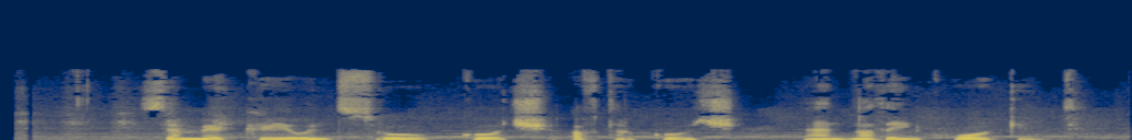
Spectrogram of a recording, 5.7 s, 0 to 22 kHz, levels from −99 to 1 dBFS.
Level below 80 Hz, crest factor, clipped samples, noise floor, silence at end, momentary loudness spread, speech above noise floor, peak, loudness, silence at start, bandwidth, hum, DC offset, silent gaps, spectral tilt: -66 dBFS; 20 dB; under 0.1%; -45 dBFS; 0.25 s; 10 LU; 24 dB; -2 dBFS; -21 LUFS; 0.1 s; 11.5 kHz; none; under 0.1%; none; -5.5 dB/octave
